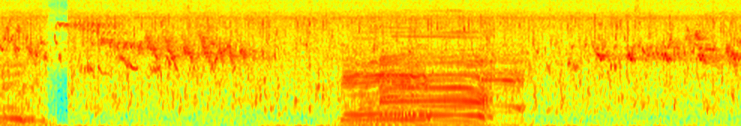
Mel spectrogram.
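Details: A village herd of cattle walks calmly toward a green valley pasture without a herder. Midway, one steady, harmonic-rich low moo lasts about a second and a half. High chirps and soft rustling sound in the background.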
